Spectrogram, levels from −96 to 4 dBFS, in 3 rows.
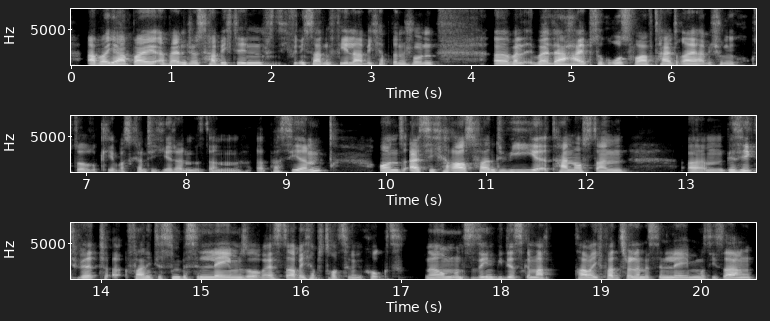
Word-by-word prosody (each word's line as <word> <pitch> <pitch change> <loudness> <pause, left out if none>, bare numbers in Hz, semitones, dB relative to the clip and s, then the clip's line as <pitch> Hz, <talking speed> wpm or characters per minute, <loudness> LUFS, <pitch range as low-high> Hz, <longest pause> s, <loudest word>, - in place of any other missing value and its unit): Aber 180 0 +5
ja, 185 -5 +6
bei 180 +3 +5
Avengers 185 +7 0
habe 180 0 +1
ich 195 - -5
den 180 -1 -1
ich - - -15
würde - - -11
nicht 180 - -2
sagen 160 -5 +1
Fehler, 155 +1 +2
aber 140 - -2
ich 150 - -9
habe 170 - -9
dann 160 -2 -6
schon 165 +2 -4 0.6
äh, 140 +1 +3
weil 165 -1 -1
weil 170 -2 +4
der 170 -2 +7
Hype 180 - +5
so 170 - -3
groß 180 +6 -2
war 150 -2 +7
auf 145 - -12
Teil 155 +1 +3
3, 145 +2 +4
habe 155 - -1
ich - - -13
schon 160 -2 -9
geguckt 145 0 -15
so: 135 -1 -3
Okay, 150 +5 -12
was 130 - -10
könnte 150 -2 -10
hier 150 +3 -7
dann 130 -2 -8
dann, - - -13
äh, - - -9
passieren? 170 - -3 0.5
Und 170 -1 +2
als 175 +2 +5
ich 185 -4 -8
herausfand, 175 -2 +4
wie 175 +2 -2
Thanos 165 0 +1
dann, 150 0 -3 0.6
ähm, 135 0 -3
besiegt 210 +6 -1
wird, 180 +2 -2 0.2
fand 170 -1 0
ich 165 - -11
das 170 -2 -3
'n 170 - -1
bisschen 165 0 -1
lame 155 -1 +3
so, 140 -2 -2
weißt 150 +5 -3
du? - - +2
Aber 175 -1 +3
ich 165 - -8
habe 185 - -7
es - - -13
trotzdem 155 -3 -6
geguckt, 130 - -9 0.2
ne, 155 +2 -1
um 165 -1 -2
um 165 - -3
zu 140 - -2
sehen, 165 +1 -3
wie 160 - -10
die 165 - -1
das 160 -1 +1
gemacht 145 +1 -1 0.2
haben. - - +2
Aber 140 - +3
ich 150 - -8
fand's 180 -1 0
schon 180 -2 +1
'n 165 - 0
bisschen 160 -1 -5
lame, 130 -2 -2
muss 140 0 -7
ich 140 - -12
sagen. 135 -1 +1
160 Hz, 250 wpm, -23 LUFS, 145-175 Hz, 0.6 s, der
